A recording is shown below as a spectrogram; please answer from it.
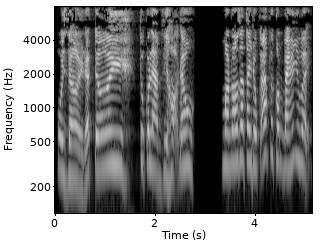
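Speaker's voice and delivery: wailing lament. Acted. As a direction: cry out to the sky in grief. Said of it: "giơ chân dậm cẳng lên mà gào". (gào khóc than trời)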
